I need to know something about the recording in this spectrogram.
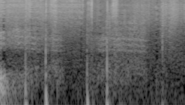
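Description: Soft, low thumps in two pairs: two about a third of a second in, about a quarter second apart, and two more just past a second in.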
